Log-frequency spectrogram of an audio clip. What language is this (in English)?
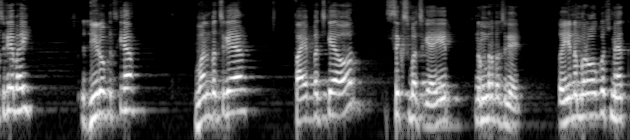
Hindi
